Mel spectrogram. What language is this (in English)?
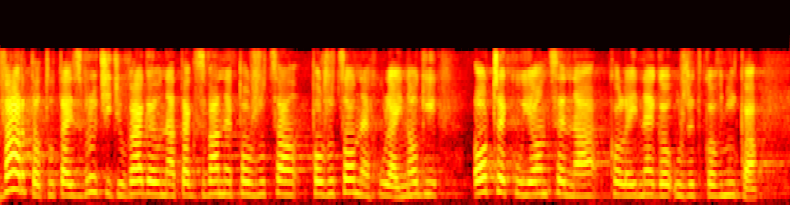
Polish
